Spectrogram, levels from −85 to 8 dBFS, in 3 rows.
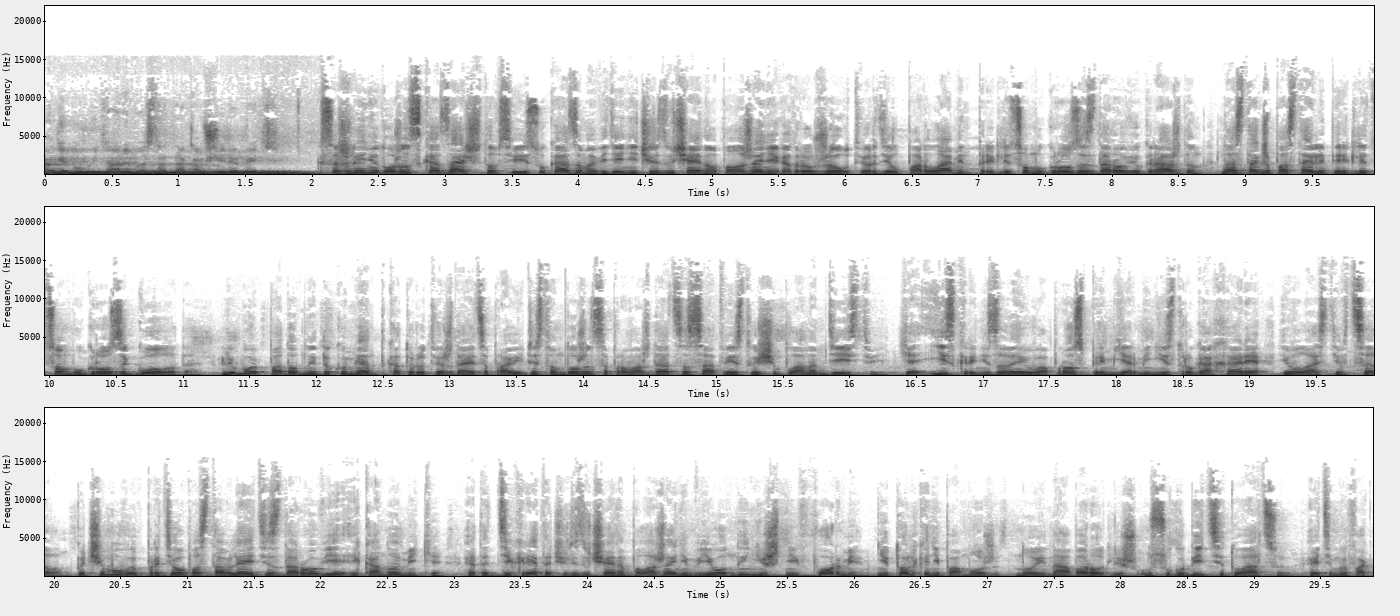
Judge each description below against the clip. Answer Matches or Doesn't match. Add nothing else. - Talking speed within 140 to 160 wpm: Matches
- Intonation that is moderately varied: Matches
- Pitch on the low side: Doesn't match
